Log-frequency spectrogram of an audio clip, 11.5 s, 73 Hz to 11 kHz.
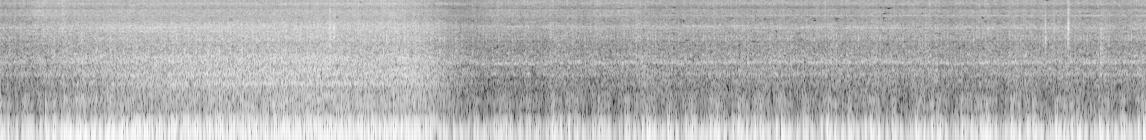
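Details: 1980 Pontiac Trans Am Turbo 301 V8 idling after its first start in about 18 years: a deep, steady, even rumble with no misses, knocks or ticks that settles after a blip. Normal, smooth idle.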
